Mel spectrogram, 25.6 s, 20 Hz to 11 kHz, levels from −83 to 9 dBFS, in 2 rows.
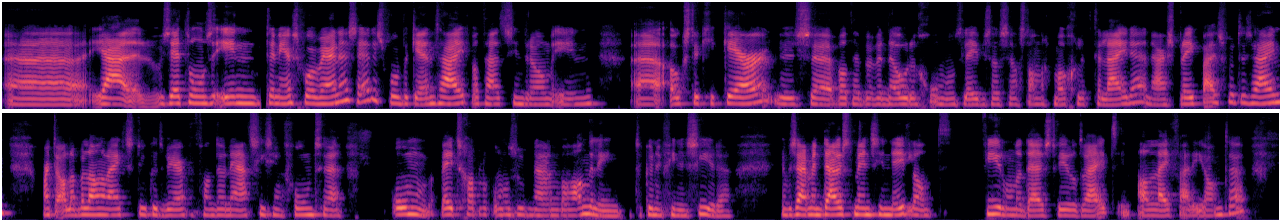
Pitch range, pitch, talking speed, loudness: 175-200 Hz, 190 Hz, 180 wpm, -24 LUFS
